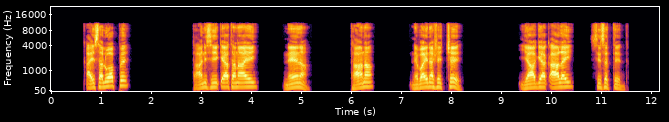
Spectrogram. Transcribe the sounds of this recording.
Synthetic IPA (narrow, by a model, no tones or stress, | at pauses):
kʼɐjsɐlʊwaːpːɛ | t̪a̰ːnɪs̬iːkʼɪjaːt̪ɐnɐɐj | neːnɐ̰ | t̪aːnɐ | nɛbɐjnɐʃ̬ɛt͡ʃːe̞ː | jaːɡɪjaːkʼaːlɐj | sɪs̬ɛt̪ːe̞ːd̪ːɐ̥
